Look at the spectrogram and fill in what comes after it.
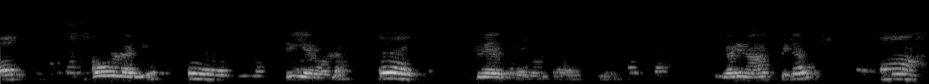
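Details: Cerebellar dysarthria from neocerebellar damage: scanning speech that is slurred, indistinct, prolonged, elongated and explosive, with pauses in the wrong places, indistinct in this example.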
